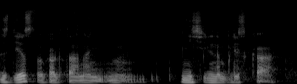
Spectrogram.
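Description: Very deep and low, the man's voice has a dark, mellow tone and ordinary pitch variation. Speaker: podcast host. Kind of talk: casual interview chat.

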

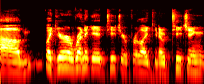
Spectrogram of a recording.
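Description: A man speaks at a moderate pace with lively intonation. He has an unremarkable speaking voice. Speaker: high school teacher. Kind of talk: podcast interview.

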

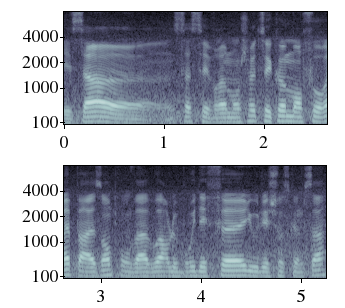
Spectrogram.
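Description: Speaking at a fairly quick pace, a man keeps his intonation fairly even. His pitch sits in the medium range. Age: 20s. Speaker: musician and composer. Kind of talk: casual interview on location. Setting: outdoors by the sea.

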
